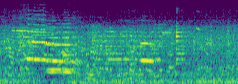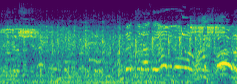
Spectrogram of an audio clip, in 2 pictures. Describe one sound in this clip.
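A crowd of men talks and chatters outdoors.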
